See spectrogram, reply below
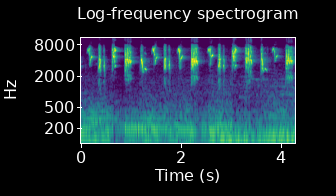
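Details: Cendet (long-tailed shrike) tutor recording: steady repeated high chirps, several per second, alternating hooked whistled notes with harsher scratchy bursts in a regular rhythm.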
